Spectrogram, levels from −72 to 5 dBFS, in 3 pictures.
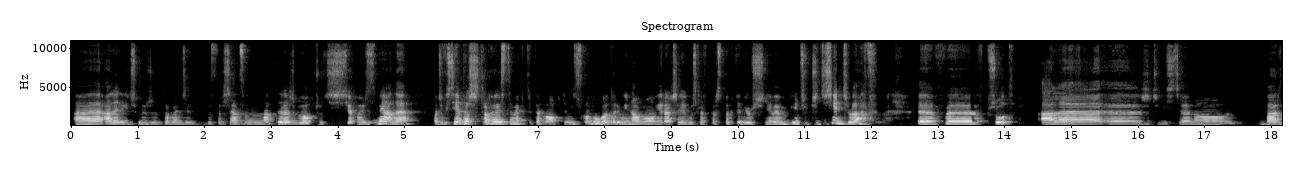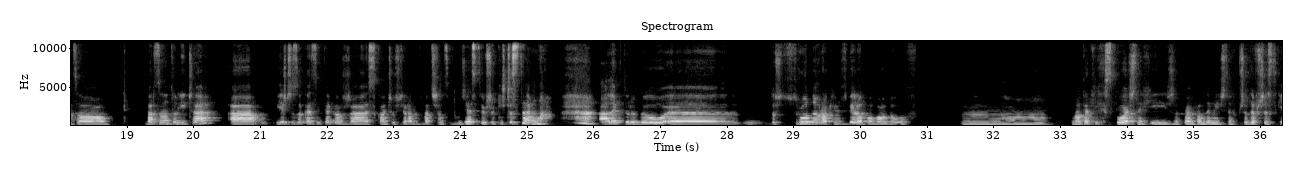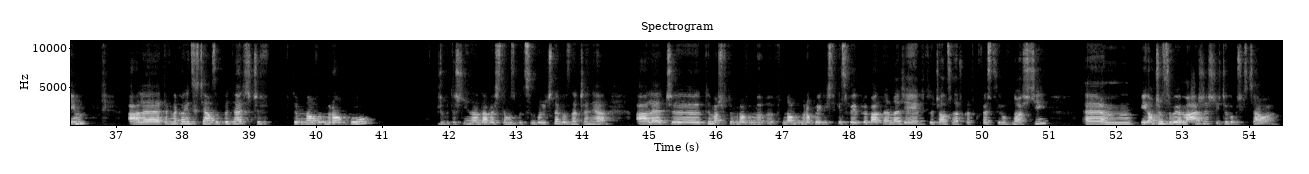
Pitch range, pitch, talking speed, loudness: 190-220 Hz, 200 Hz, 140 wpm, -16 LUFS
